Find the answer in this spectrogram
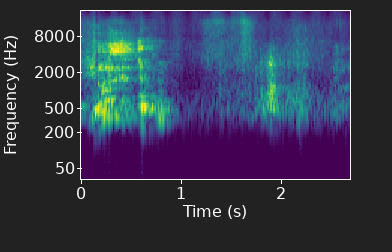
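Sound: hiccups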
